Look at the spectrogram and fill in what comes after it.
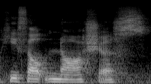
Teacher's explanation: another um pronunciation for that letter s it becomes nous so we now have the sh sound for that letter s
